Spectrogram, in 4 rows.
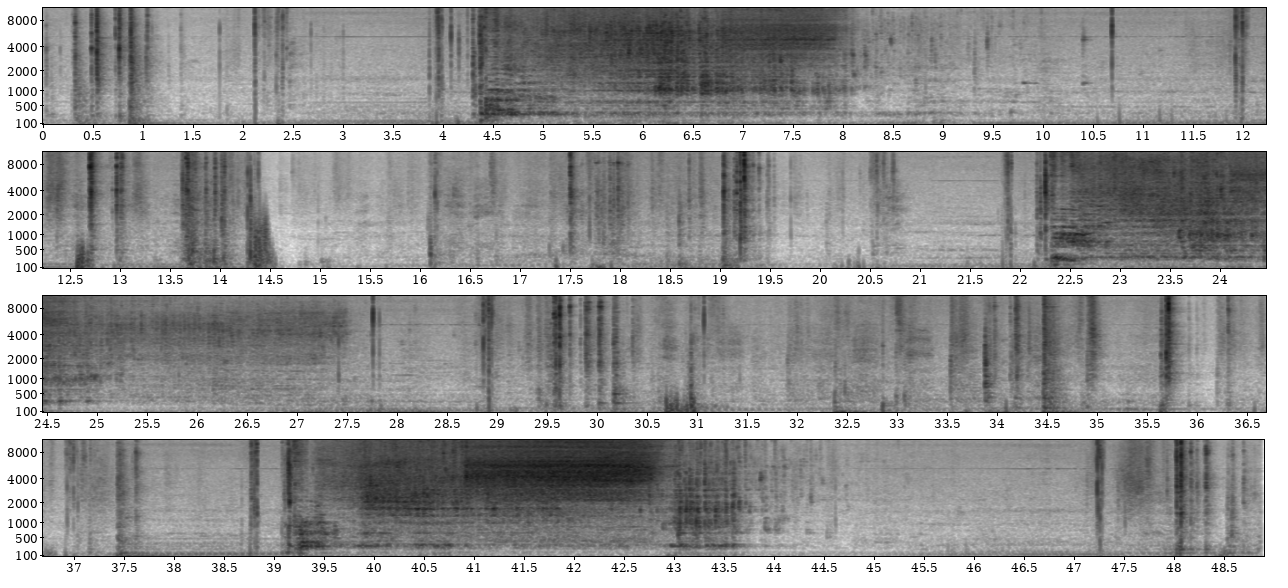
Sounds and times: Toilet flush: 4.4 - 9.9, 22.3 - 27.6, 39.2 - 44.6.

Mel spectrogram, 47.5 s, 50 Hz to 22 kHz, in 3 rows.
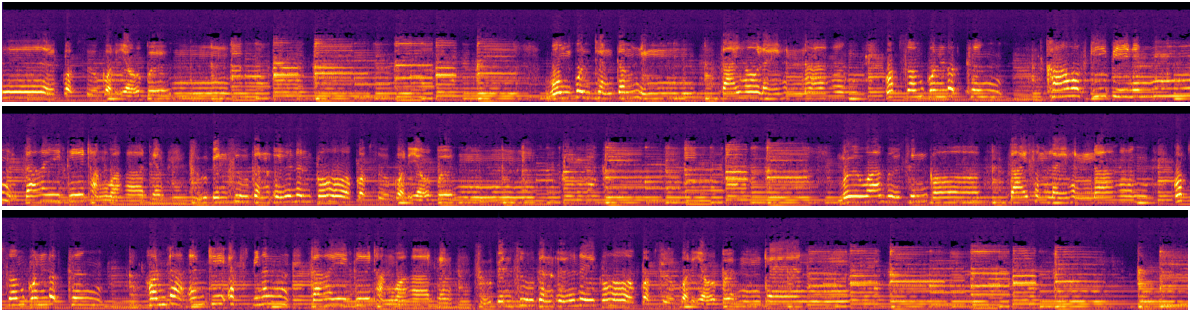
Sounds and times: Music: 0.0 - 47.5.

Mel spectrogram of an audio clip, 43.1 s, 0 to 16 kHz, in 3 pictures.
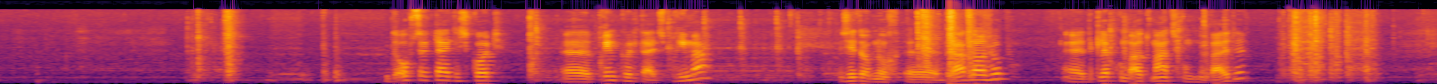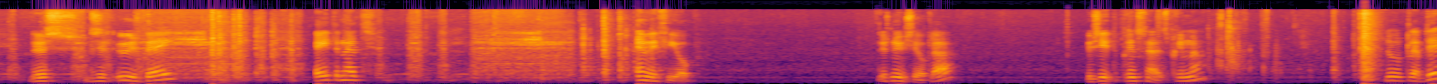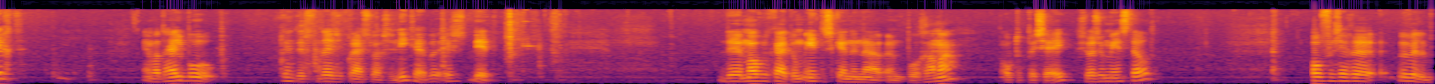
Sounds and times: Printer: 2.3 - 3.8, 5.3 - 9.9, 12.8 - 20.6
Speech: 3.9 - 7.2, 8.4 - 12.6, 14.7 - 16.2, 17.6 - 18.3, 20.8 - 21.4, 23.2 - 24.0, 25.3 - 26.6, 28.2 - 29.5, 30.2 - 31.0, 31.6 - 33.8, 36.0 - 40.4, 41.9 - 43.0.

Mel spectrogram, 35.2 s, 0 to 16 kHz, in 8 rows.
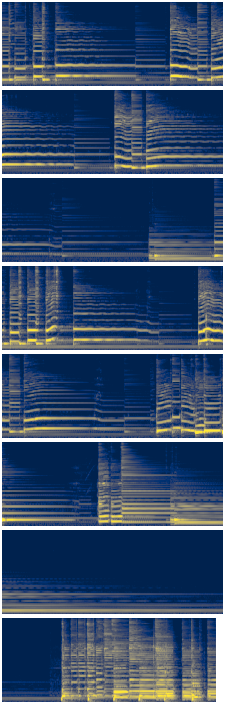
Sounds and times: Guitar: 0.0 - 35.2.

